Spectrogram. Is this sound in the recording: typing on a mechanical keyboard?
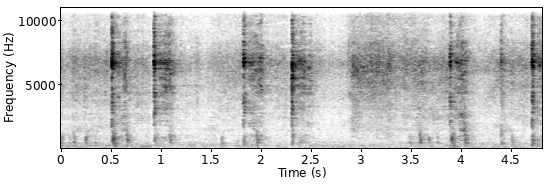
no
